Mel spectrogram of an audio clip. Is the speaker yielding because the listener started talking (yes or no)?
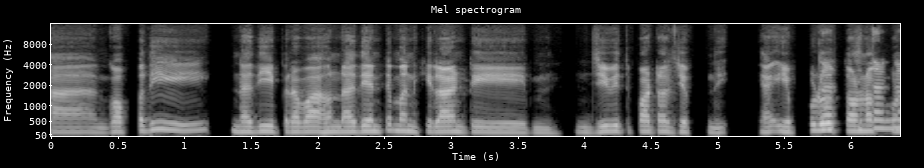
yes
